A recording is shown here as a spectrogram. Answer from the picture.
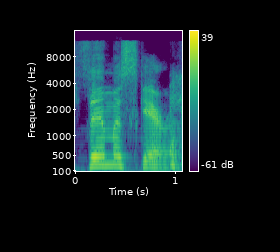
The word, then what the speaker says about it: Themyscira: Oh, like mascara. – Yeah, Themyscira.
